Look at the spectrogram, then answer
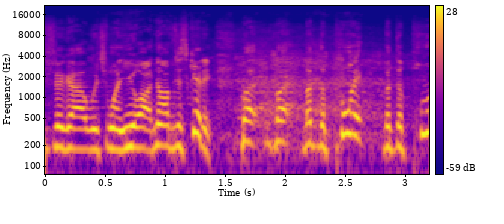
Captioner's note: audience members laughing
